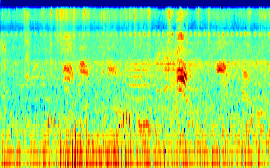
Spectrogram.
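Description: Birds call and coo in short repeated notes over a steady outdoor background hum, fairly close.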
